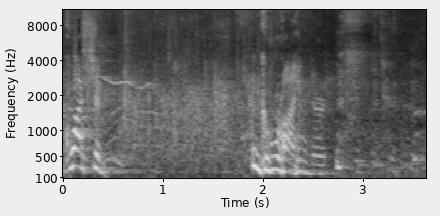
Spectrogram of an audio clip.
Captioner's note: audience applause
